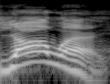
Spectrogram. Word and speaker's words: Yahweh: their key P&ID bear I say I don't I because that's the way I memorized it but it's Yahweh in the original Hebrew because the mouth of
